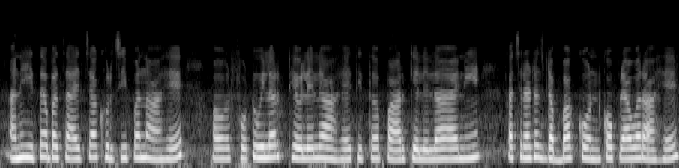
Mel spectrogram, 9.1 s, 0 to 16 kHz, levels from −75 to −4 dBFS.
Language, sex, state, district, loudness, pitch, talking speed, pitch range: Marathi, female, Maharashtra, Gondia, -16 LUFS, 235 Hz, 120 wpm, 225-245 Hz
